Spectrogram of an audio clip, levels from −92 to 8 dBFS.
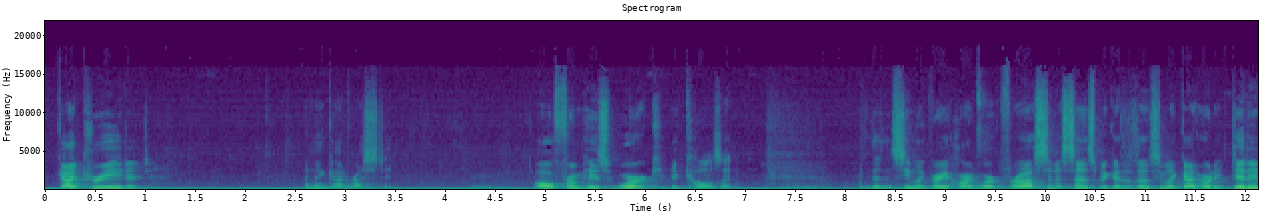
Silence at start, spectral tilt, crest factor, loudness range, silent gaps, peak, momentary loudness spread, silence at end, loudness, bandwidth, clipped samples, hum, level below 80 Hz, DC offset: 0 s; -4.5 dB/octave; 22 dB; 11 LU; none; -12 dBFS; 17 LU; 0 s; -32 LUFS; 16.5 kHz; under 0.1%; none; -42 dBFS; under 0.1%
